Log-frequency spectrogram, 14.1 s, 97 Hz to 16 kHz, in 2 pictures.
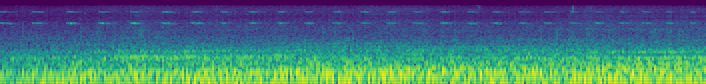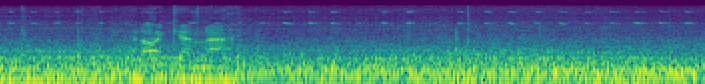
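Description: The air-cooled flat-four engine of a 1977 Volkswagen Type 2 campervan running steadily as it drives at low speed, with a low drone and road noise. A faint, evenly spaced ticking runs along with it.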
